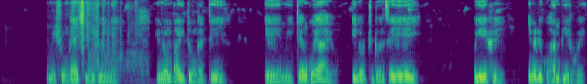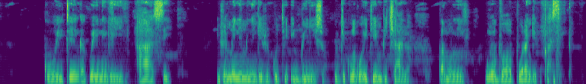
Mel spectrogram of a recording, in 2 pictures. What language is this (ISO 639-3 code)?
ndc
